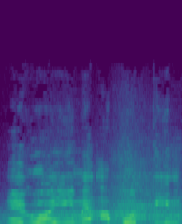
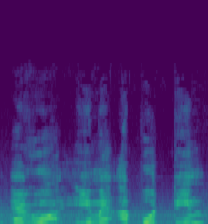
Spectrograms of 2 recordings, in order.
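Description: No difference in how they are said.

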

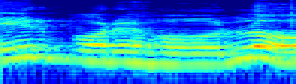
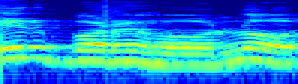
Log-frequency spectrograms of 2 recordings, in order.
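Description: The two takes are said the same way.

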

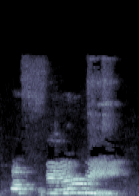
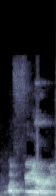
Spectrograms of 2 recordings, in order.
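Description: First: Sung, high, slow sing-song mockery; sung, stretch it out in a mocking singsong; sung mockingly. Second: Said in the usual way. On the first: Sung, Hecate mocking Pomona's answer, high slow sing-song. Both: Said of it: "sang Hecate, mocking".

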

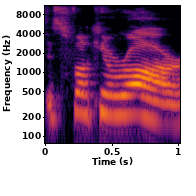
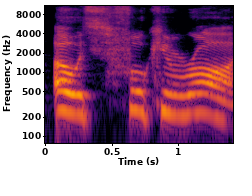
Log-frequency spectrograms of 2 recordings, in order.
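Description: First: "raw" ending in a hard R; mock Aussie R on the end of "raw"; R tacked on. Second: Said in the usual way. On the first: Shown as a demonstration. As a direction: say "raw" as "rawr". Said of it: "you tack on an R". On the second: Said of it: "So instead of like".

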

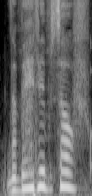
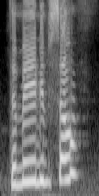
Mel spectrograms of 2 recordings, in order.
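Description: First: Said in the usual way. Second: High, rising hail to a friend; excited greeting. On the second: Real, not acted. Spotting Benny, he hails him with a high excited call. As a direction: cheer as the trading partner appears.

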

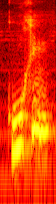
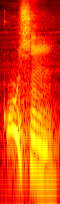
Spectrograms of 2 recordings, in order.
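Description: First: كوخن, middle consonant like Arabic خ; kh sound. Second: كوشن, middle consonant like Arabic ش; sh sound. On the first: Teacher giving the word without umlaut, kh in كوخن. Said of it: "نفس القاعدة بالظبط". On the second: Teacher giving the umlaut version, sh in كوشن. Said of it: "لما بيبقى أوملاوت". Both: Shown as a demonstration.

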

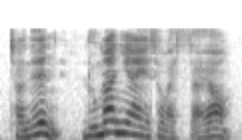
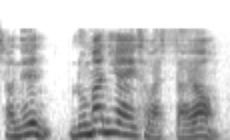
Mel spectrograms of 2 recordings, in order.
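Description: Both takes have the same delivery.

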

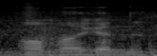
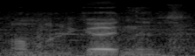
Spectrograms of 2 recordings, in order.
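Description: Both takes have the same delivery.

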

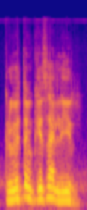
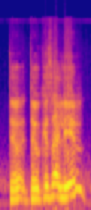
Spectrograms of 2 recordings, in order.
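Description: First: Said in the usual way. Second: "salir" rising sharply as a question; alarmed question. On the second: Real, not acted. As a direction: end high on "salir", in disbelief. Same words turned into alarmed question. (pregunta con "salir" subiendo al final)

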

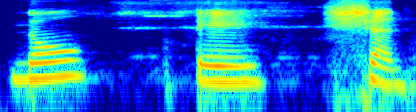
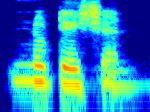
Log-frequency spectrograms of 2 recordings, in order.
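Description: First: नोटेशन very slowly, long gaps between no, tay and shun; broken into syllables. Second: Said in the usual way. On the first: Shown as a demonstration. Teacher helping pupils who can't read the word, broken up. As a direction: stretch नोटेशन out one syllable at a time. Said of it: "आप इसको break करके पढ़ो". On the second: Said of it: "जल्दी जल्दी पढ़ोगे तो".

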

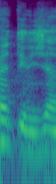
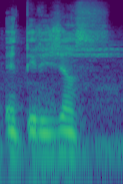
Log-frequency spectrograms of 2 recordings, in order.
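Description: First: "intelligent" said as the rejected form, ending in a nasal "-an"; wrong form shown. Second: "intelligence" with a full "-ence" ending, said with emphasis; form he insists on. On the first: Streamer correcting his viewers, the rejected word "intelligent". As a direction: give "intelligent" as the form not to use, with the "-gent" ending. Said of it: "On dit pas intelligent". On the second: Streamer telling young rappers to be "intelligence", stressed. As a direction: hammer home "intelligence" as the proper word. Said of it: "on dit intelligence".

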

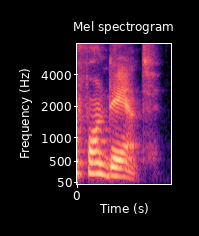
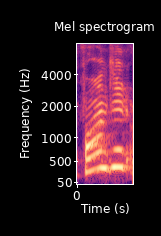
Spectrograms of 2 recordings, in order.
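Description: First: "fondant" as fon-DANT, ending like "ant"; full-vowel fondant. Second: "fondant" as FON-dint, with a weak second vowel; first-syllable fondant. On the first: Unsure crafter tries the other pronunciation, "fondant" as fon-DANT. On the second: Unsure crafter tries one pronunciation, "fondant" as FON-dint. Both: Shown as a demonstration. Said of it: "Is it fondant or fondant?".

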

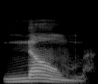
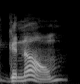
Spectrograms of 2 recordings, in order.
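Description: First: "gnome" said slowly as nome; "gnome" softer and slow, G left silent. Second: "gnome" said as guh-nome; "gnome" with an extra guh before the N; wrong, sounded G. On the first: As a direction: begin "gnome" on N, no G sound. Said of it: "we say gnome". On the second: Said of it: "We don't say gnome". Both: Shown as a demonstration.

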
